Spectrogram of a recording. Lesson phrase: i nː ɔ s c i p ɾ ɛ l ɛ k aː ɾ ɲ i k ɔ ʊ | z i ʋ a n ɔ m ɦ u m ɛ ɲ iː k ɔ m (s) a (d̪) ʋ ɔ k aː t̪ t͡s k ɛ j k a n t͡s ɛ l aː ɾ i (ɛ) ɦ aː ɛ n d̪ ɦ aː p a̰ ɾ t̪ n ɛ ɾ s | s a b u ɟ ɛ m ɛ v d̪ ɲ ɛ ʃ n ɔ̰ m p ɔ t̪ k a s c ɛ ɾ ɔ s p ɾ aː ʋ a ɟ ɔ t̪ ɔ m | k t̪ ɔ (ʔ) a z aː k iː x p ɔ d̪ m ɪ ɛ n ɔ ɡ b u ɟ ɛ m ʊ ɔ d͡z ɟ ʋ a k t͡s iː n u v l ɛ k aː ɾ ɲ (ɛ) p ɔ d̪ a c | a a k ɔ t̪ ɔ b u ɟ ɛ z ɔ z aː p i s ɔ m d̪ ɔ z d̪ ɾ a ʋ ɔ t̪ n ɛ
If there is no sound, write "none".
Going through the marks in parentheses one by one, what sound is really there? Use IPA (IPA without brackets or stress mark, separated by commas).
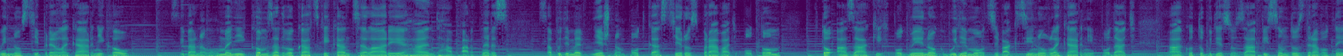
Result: z, d̪, ɛ, ʔ, i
